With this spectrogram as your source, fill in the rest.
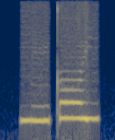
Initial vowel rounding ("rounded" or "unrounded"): rounded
